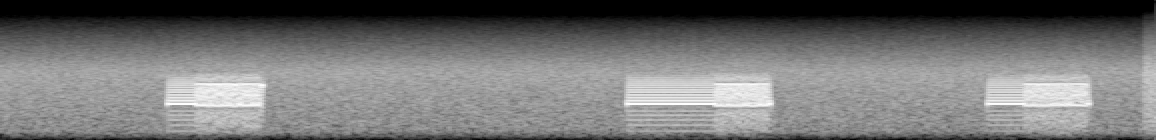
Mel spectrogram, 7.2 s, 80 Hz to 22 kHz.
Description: Packet radio (AX.25, as in APRS), 1200 baud, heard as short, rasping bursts, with radio hiss and a squelch burst at the end.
